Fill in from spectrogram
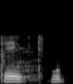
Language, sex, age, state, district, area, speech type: Maithili, male, 18-30, Bihar, Muzaffarpur, rural, conversation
